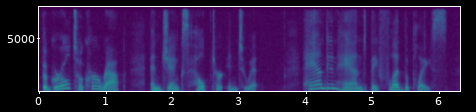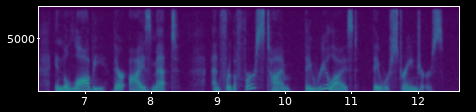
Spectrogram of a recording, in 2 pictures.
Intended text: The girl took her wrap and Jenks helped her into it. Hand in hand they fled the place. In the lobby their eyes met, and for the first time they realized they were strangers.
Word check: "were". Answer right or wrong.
right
